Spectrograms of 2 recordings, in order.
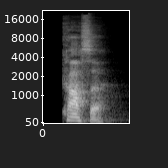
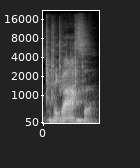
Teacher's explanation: You see with the K, the air's coming out. With the G, it's not.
